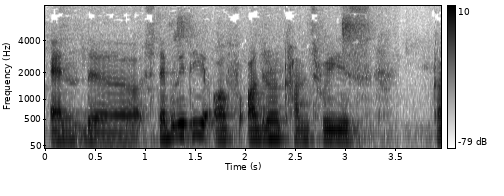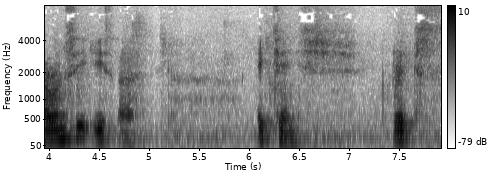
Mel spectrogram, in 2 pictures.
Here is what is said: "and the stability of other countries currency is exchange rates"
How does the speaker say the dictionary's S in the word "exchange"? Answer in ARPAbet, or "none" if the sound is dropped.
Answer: none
